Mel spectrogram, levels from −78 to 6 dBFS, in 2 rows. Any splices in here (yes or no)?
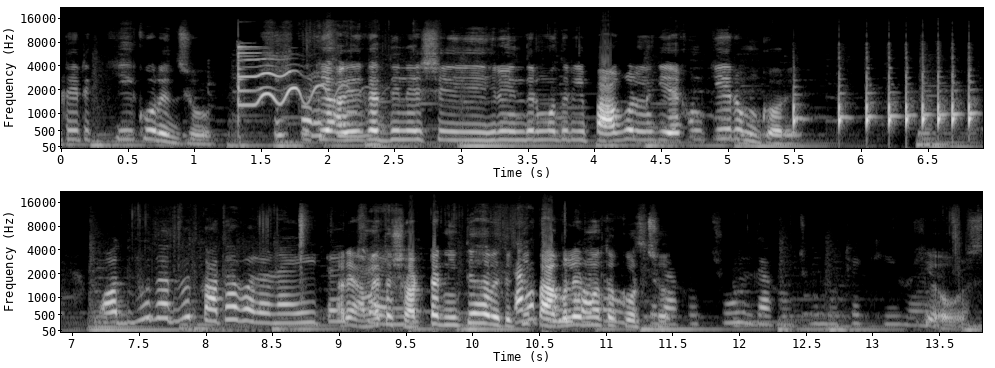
no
